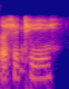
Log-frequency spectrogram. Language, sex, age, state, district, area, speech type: Kashmiri, male, 30-45, Jammu and Kashmir, Srinagar, urban, conversation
